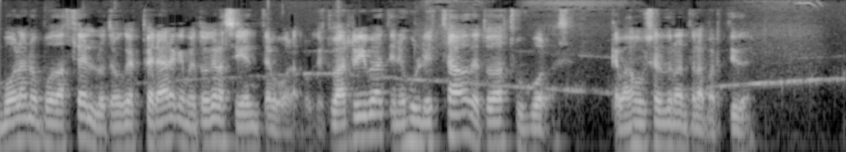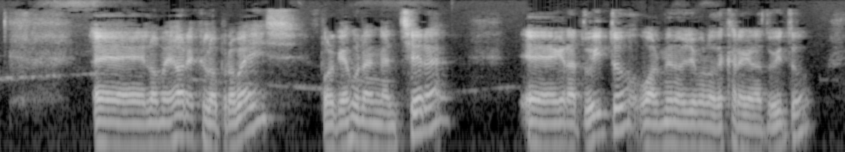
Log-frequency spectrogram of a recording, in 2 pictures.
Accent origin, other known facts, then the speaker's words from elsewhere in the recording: Cádiz, Andalusia, Spain; Compartimos camellos, somos de Cádiz los dos, ¿eh?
